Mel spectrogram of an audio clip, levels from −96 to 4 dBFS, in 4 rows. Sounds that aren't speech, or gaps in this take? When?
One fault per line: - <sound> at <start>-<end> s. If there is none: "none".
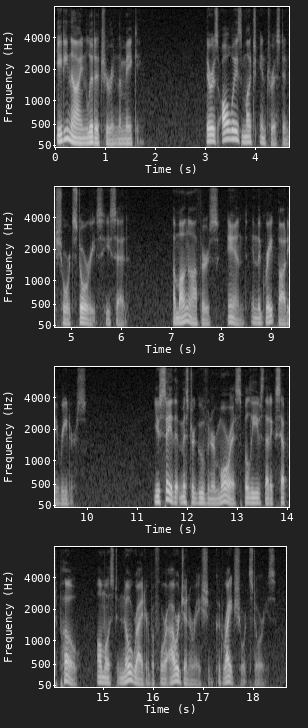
none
